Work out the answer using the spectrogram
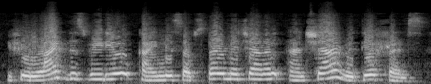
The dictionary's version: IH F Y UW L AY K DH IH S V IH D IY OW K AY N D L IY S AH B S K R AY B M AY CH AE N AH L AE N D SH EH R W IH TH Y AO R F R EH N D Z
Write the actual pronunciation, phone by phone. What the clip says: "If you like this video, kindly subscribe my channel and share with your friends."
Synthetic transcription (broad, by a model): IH F Y UW L AY K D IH S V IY D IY OW K AY N D L IY S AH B S K R AY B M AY CH AE N AH L AE N D SH EH R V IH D Y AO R F R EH N D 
